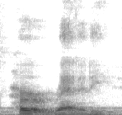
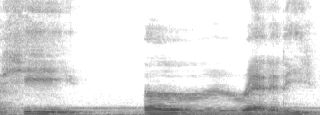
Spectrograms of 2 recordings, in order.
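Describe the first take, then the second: First: The first syllable sounds like 'her'. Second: The first syllable sounds like 'he'. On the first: The speaker calls it right. "it's heredity" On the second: The speaker calls it wrong. "It's not he heredity"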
